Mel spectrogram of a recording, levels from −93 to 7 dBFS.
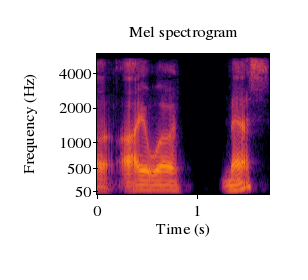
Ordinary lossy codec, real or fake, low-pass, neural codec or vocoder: MP3, 48 kbps; real; 5.4 kHz; none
